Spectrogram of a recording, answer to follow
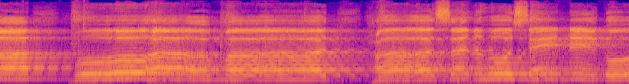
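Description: A group of men's voices chanting a Sufi devotional chant in long held, sliding notes, pausing briefly for breath about half a second in and again just past the middle, with daf frame drums struck now and then underneath.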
